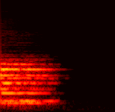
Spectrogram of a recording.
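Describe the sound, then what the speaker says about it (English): A single car horn blast, a bright buzzy harmonic tone lasting about half a second that fades and cuts off, followed by silence. "The horn to you might sound something like this."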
